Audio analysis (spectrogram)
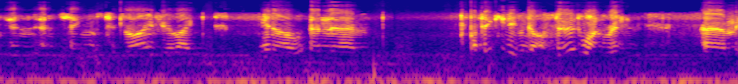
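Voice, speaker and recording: A man with a Mancunian accent from Manchester, an actor answering interview questions in a halting way, full of ums and restarts. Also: fairly high pitch, noisy background. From Manchester, England. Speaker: actor guest.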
